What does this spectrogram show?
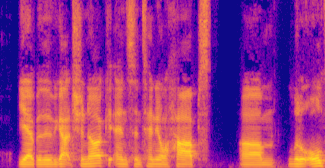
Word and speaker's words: Chinook: but if yam is we we didn't pronounce this right last time and I'm gonna try to do it now they've got chinook and Centennial College you still did it rough what is it it's Chinook NOK okay well son of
